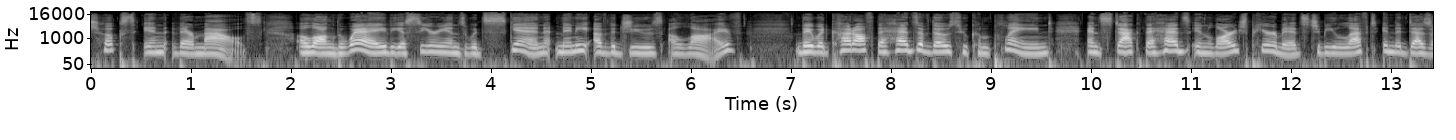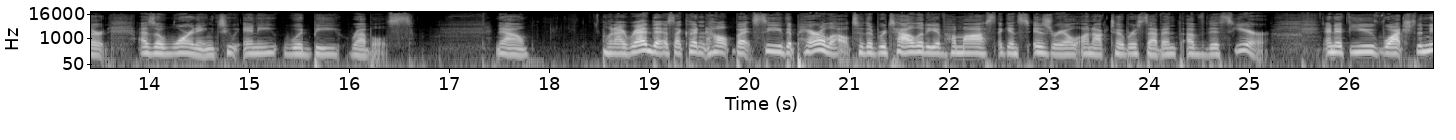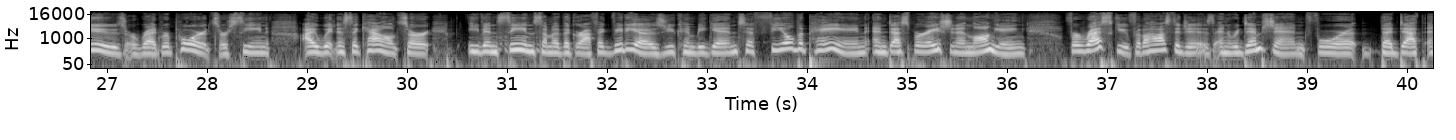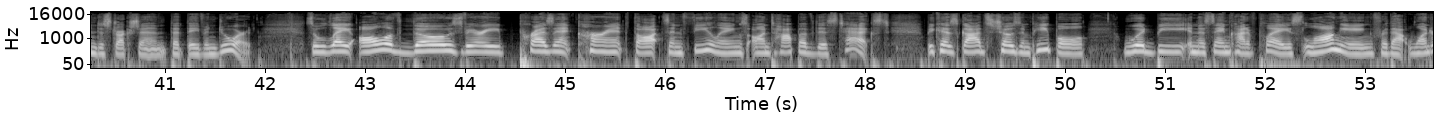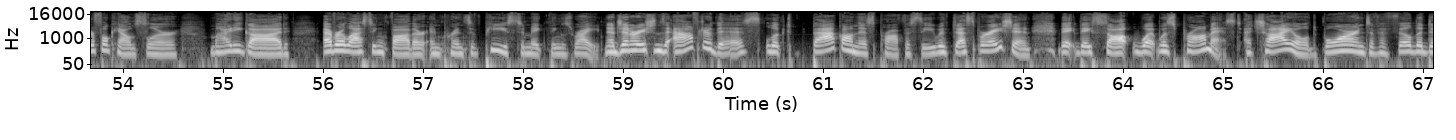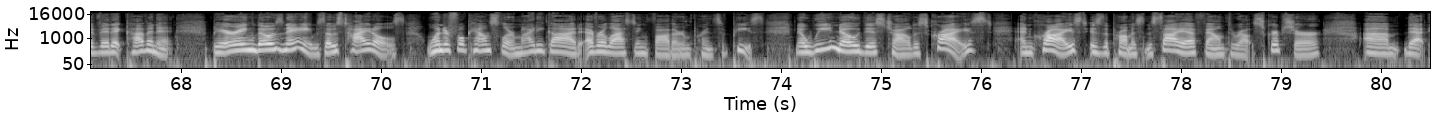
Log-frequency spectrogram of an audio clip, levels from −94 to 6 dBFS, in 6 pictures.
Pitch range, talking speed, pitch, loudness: 175-225 Hz, 165 wpm, 195 Hz, -19 LUFS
